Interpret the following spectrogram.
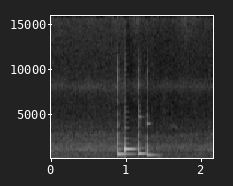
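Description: Android phone's Google voice search chime: a short electronic tone pattern stepping down in pitch, about a second in. It signals that voice recognition has stopped listening with an error, here 'Network not connected'.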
